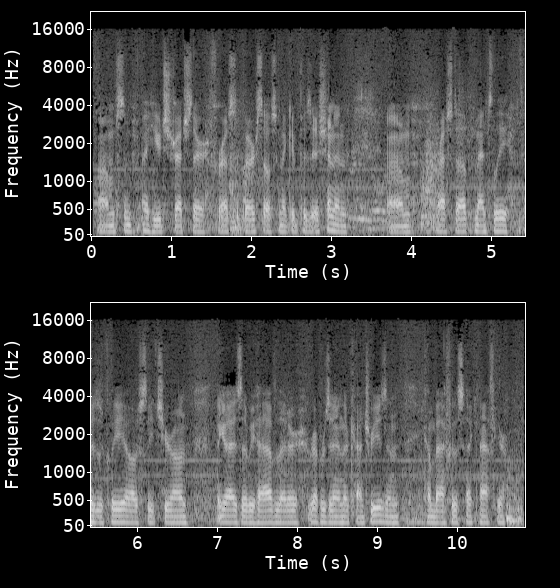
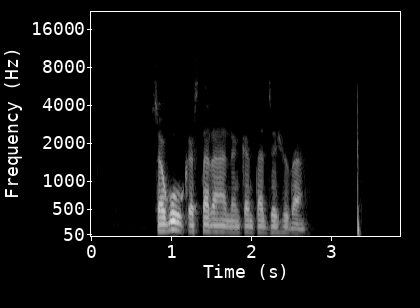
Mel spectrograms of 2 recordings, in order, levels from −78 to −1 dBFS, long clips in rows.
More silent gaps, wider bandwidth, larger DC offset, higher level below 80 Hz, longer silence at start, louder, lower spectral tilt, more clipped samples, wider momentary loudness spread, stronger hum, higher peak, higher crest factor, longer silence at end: neither; first, 16.5 kHz vs 6.4 kHz; neither; first, -44 dBFS vs -62 dBFS; second, 0 s vs 0.8 s; first, -17 LUFS vs -25 LUFS; second, -4.5 dB/octave vs -9.5 dB/octave; neither; second, 4 LU vs 20 LU; neither; first, 0 dBFS vs -6 dBFS; about the same, 16 dB vs 20 dB; second, 0 s vs 0.5 s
